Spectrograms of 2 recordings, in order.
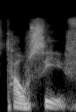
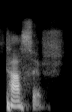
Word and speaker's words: Tauseef: My name wasn't pronounced in Guyana as Tauseef. It was pronounced as Tauseef. Tauseef. Yes. Okay. So they used to call me Tas. So when I came to the US, the pronunciation is different. So Yeah, yeah. that's how Tauseef came about.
